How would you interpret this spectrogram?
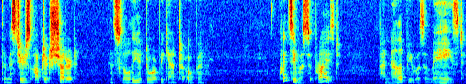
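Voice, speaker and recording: A woman's voice: low voice, animated, a little slow, vocal fry, pauses often, bright, forceful tone, slight background noise, low-quality recording. A woman reading a children's storybook aloud, narrating expressively and dramatically. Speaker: children's book reader.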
